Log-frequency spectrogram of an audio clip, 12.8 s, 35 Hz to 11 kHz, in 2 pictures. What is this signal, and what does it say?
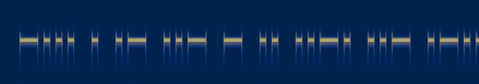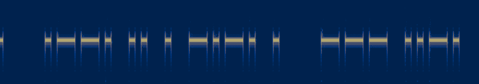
Morse code, heard as a keyed tone, about 16 wpm, 700 Hz. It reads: BEAUTIFUL PIECE OF
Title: Sentences from Top 1000 Words - Review Part 2 - 15wpm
